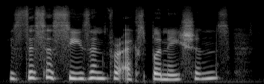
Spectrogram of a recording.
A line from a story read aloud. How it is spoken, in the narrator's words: cried Theodore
